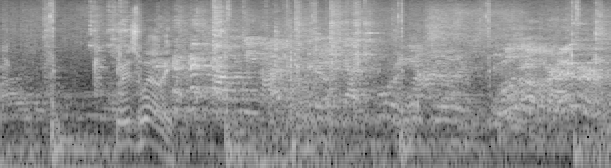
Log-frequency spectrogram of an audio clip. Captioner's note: crowd chatter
